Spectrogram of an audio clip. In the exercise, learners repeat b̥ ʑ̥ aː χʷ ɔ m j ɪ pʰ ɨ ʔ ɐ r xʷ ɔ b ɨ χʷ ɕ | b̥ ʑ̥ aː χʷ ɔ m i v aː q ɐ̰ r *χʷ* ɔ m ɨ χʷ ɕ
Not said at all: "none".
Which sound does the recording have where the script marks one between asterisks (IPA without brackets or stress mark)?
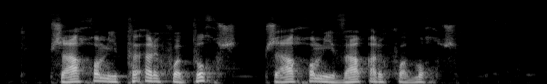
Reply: xʷ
